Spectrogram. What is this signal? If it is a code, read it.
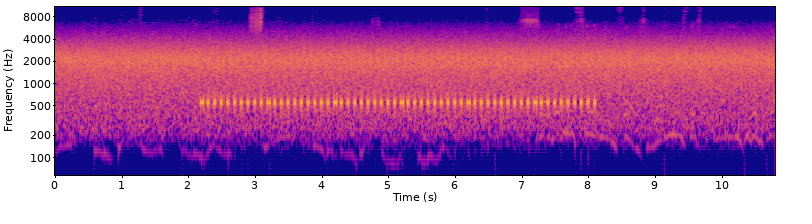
Radio time signal (RWM, Moscow), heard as ten pulses a second, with radio static and speech in English.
